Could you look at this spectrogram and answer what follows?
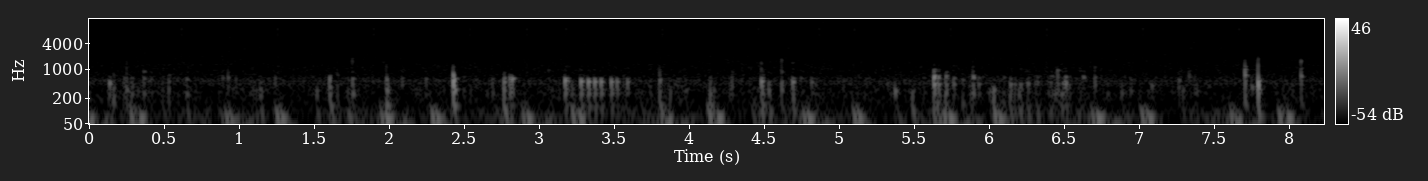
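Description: Low, frequent gurgles and rumbles coming in irregular clusters over a faint steady hum; active bowel sounds, ordinary stomach growling.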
